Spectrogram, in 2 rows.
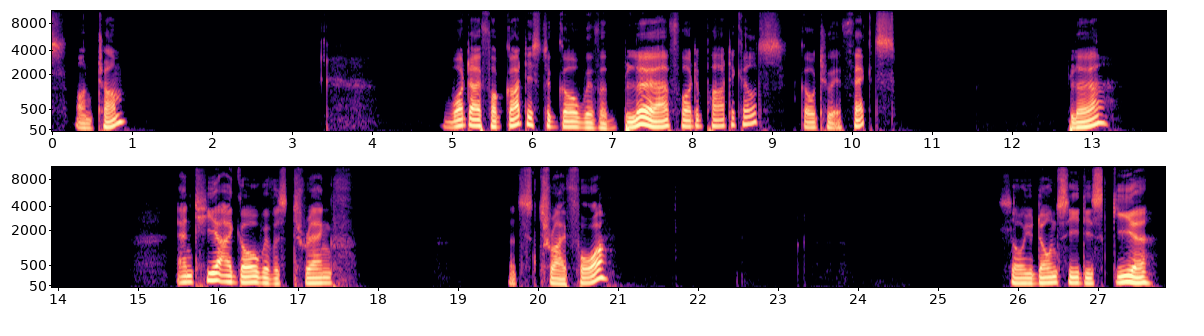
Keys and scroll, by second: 20.9 KP_4.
